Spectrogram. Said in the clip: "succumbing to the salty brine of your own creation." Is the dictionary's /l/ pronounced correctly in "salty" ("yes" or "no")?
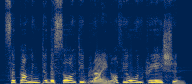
yes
